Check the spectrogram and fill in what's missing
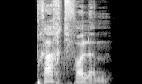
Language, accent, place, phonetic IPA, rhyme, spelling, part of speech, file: German, Germany, Berlin, [ˈpʁaxtfɔləm], -axtfɔləm, prachtvollem, adjective, De-prachtvollem.ogg
- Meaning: strong dative masculine/neuter singular of prachtvoll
